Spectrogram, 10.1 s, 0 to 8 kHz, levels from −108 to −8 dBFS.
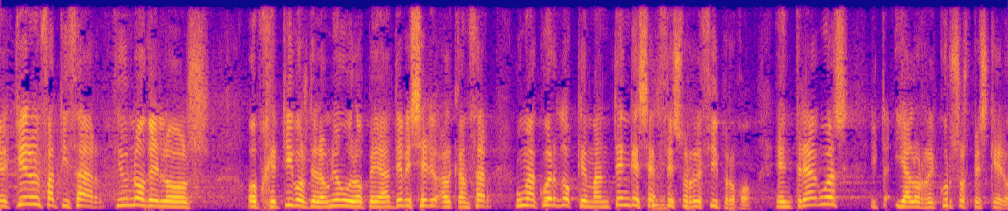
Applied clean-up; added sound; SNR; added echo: none; none; none; none.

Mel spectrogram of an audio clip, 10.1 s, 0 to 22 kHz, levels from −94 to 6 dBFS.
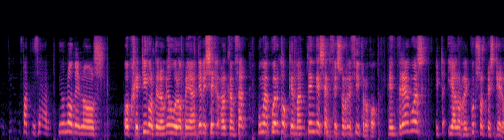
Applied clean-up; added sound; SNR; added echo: neural mask model DeepFilterNet 3.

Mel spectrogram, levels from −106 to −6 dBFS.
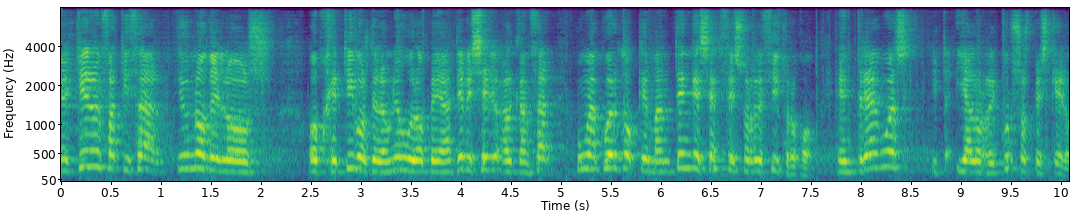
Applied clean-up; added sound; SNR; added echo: neural separator model SepFormer DNS4.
